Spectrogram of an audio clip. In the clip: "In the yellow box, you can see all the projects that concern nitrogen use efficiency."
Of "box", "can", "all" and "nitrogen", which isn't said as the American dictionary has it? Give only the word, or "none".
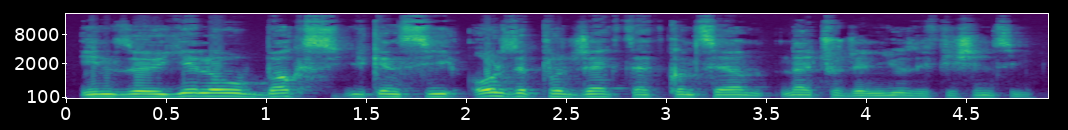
none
